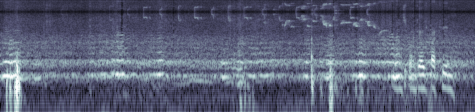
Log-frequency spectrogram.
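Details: Honey bees, described as not so angry, humming at an open hive while queen cells are handled; a steady low drone runs throughout, with a sharp knock near the start and scattered faint ticks and clicks above.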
